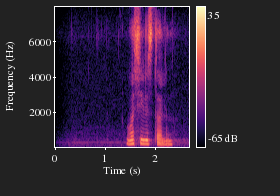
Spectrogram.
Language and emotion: Russian, neutral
